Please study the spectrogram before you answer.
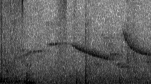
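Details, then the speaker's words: Car wiper running while parked with a few water drops on the glass. Quiet sweeps with thin, rising and falling squeaks as the glass dries: blade chatter. "E o ruidinho vai aparecer, quer ver, ó? Perceba? Isso. Olha ali. O ruído já está aparecendo."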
